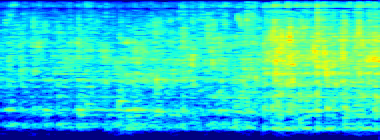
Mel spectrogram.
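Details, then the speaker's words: Toilet cistern test flush after replacing broken internals with a Thomas Dudley fill valve and syphon, overflow set above the water line: full gush of flush turning into steady refill hiss; normal flush and refill. "And there you go. Returning back up."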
